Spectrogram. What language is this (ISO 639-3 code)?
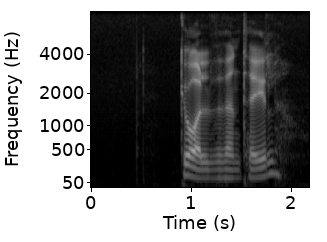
swe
